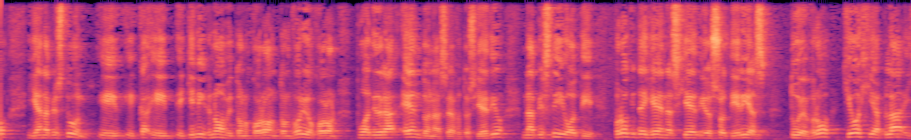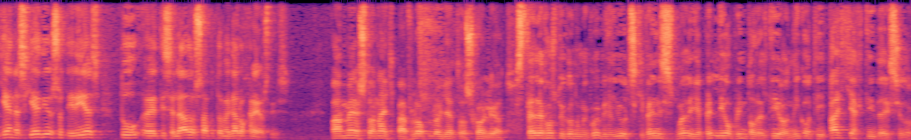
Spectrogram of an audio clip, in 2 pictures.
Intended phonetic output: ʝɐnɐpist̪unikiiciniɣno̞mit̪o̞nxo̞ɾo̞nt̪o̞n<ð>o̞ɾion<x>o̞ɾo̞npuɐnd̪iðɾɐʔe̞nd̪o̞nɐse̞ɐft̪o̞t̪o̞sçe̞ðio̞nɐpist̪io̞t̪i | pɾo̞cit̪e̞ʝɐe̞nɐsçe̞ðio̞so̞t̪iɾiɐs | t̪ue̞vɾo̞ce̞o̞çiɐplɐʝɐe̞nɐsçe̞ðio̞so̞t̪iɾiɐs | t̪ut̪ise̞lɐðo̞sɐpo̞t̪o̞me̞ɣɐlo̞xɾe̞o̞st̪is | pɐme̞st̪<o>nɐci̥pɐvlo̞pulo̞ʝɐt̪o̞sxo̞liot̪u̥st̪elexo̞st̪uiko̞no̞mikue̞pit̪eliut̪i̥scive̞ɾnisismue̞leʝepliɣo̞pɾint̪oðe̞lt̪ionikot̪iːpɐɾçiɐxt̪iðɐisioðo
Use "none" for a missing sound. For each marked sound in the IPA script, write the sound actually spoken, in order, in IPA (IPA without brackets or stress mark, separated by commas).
v, x, o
